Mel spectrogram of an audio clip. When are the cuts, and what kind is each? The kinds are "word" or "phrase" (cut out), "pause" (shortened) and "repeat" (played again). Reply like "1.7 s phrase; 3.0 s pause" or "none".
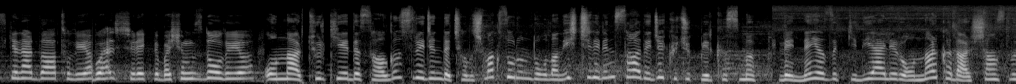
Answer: none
